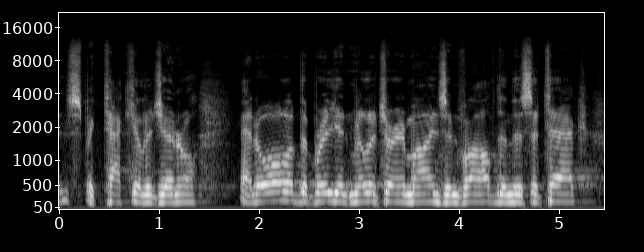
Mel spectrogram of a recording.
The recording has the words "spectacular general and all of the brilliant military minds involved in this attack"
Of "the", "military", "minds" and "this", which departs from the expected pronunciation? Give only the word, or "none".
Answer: none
